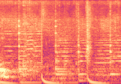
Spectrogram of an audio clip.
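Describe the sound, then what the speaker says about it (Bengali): Chopped onion, tomato, salt, turmeric and spices frying in a pan, a steady close sizzle with faint stirring scrapes, no talking over it. "আর এদিকে এই যে মশলাটাও দিয়ে দিলাম, পেঁয়াজ কুচানো, টমেটো, নুন হলুদ,"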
